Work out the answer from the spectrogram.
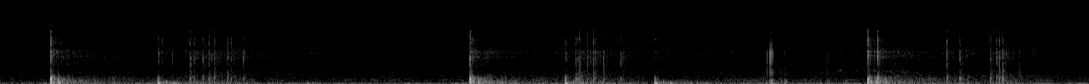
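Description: Aerial firework shells bursting: three loud bangs about four seconds apart, each followed by a few smaller, sharper pops.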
